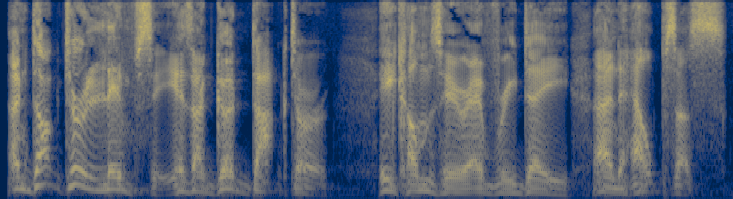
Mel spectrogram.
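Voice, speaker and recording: A man's voice: mid-range voice, lively intonation, a little slow, creaky, a bit bright, breathy edge, dry recording, studio quality, pitched above the performer's own voice, full character voice. A man voicing a wily, commanding pirate leader in a storybook reading. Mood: persuasive.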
